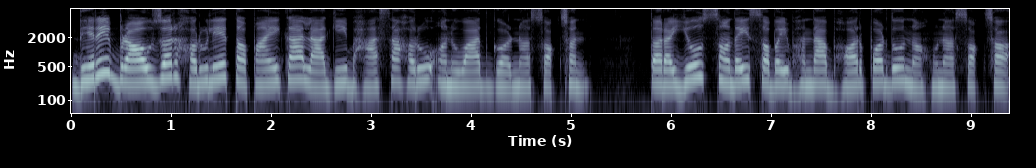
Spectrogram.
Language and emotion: Nepali, neutral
